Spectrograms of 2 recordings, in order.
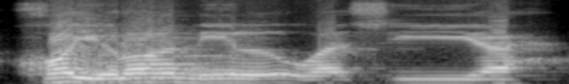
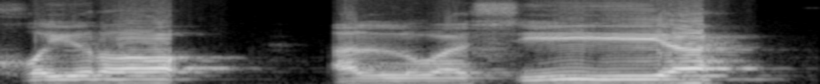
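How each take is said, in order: First: The words run together, linked by an n sound. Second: The words are split with a stop between them. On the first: "yang bagus mah disatukan"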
